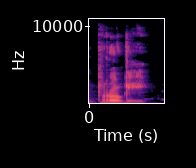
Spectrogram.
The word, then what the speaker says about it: Bragi: And for those here who don't know, Bragi, or Brogi, as he is also pronunciated, is the god of poets, and of singers.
